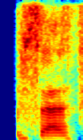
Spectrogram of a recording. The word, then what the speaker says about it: Szeth: Whoever's in charge uh Zeth right now is very dangerous sounding.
